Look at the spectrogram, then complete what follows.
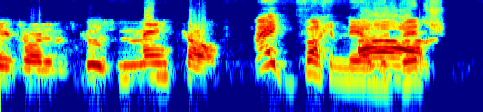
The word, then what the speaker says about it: Kuzmenko: Kuzmenko.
